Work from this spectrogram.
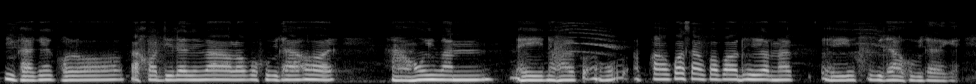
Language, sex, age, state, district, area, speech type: Assamese, female, 45-60, Assam, Majuli, urban, spontaneous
